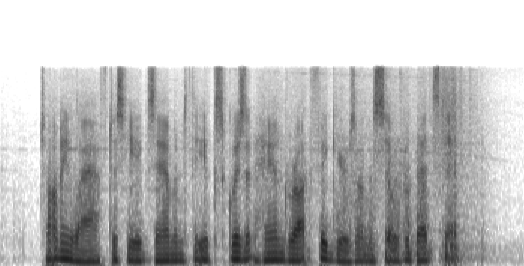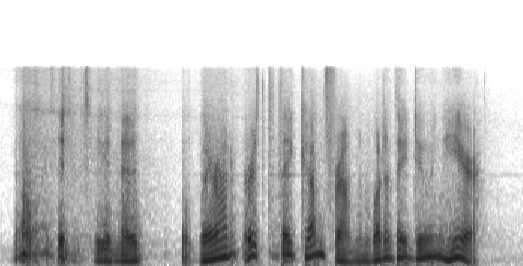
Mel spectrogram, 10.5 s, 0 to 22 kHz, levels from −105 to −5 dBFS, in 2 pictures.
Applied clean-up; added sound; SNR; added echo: neural mask model RNNoise.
